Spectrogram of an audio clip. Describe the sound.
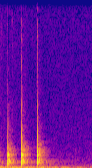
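Three quick, sharp knocks on a hard surface, evenly spaced in a brief burst, tapped out to imitate a woodpecker drumming, with a hollow mid-pitched ring to each strike.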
